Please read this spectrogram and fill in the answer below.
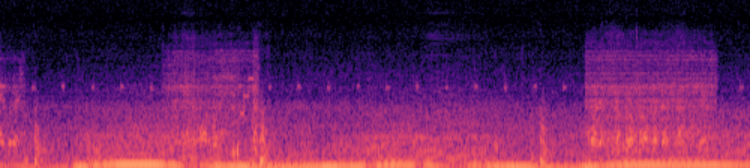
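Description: Low engine and road rumble heard inside a moving car's cabin, stronger from about a second in, with two stretches of muffled talk.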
